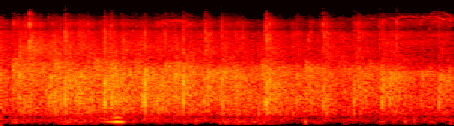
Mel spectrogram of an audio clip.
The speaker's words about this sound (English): They help set up. They help set down. They're just amazing at getting involved, being servant-hearted. And I think that's only going to grow, which is just fantastic. So round of applause for you guys again.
